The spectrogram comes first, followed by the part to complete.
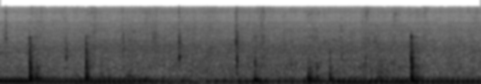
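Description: A pestle crushing chopped tomatoes in a stone mortar, with irregular sharp knocks of the pestle against the stone about once a second, over a steady low drone.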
